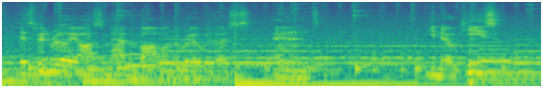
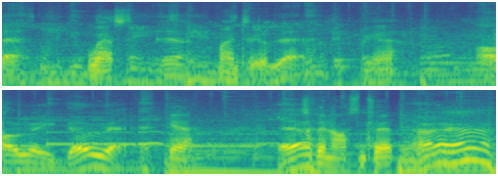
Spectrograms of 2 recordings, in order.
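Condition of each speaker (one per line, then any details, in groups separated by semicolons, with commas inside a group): No condition
Cerebral palsy; from birth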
